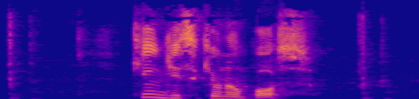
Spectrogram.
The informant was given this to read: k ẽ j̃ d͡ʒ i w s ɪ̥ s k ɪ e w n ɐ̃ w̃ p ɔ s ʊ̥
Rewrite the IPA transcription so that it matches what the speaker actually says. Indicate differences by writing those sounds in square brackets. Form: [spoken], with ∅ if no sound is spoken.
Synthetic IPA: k ẽ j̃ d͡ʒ i [∅] s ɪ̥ [∅] k ɪ e w n ɐ̃ w̃ p ɔ s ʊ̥

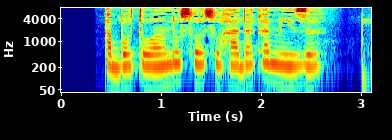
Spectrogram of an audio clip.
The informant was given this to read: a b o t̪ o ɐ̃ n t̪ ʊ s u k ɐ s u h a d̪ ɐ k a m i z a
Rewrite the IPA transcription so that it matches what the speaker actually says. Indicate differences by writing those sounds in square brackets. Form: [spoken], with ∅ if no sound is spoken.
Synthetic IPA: a b o t̪ o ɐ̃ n [d̪] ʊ s u [∅] ɐ s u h a d̪ ɐ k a m i z [ɐ]

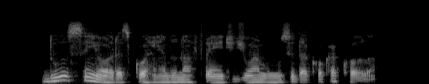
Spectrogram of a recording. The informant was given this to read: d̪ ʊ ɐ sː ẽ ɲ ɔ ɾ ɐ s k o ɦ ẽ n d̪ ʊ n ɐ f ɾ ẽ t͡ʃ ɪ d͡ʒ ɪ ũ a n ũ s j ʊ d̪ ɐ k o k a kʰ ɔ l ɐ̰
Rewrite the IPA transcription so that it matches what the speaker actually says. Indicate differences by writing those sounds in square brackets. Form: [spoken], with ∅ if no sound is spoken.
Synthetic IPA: d̪ [u] ɐ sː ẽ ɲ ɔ ɾ ɐ s k o ɦ ẽ n d̪ ʊ n ɐ f ɾ ẽ t͡ʃ ɪ d͡ʒ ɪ ũ a n ũ s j ʊ d̪ ɐ k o k a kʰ ɔ l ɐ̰

